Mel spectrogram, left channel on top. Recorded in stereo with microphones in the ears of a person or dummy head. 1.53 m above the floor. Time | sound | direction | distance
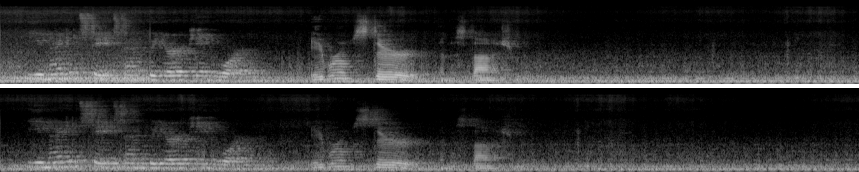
0.3 | a woman speaking | 15° left (ahead or behind) | 4 m
3.1 | a man speaking | 40° left (ahead or behind) | 1.3 m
